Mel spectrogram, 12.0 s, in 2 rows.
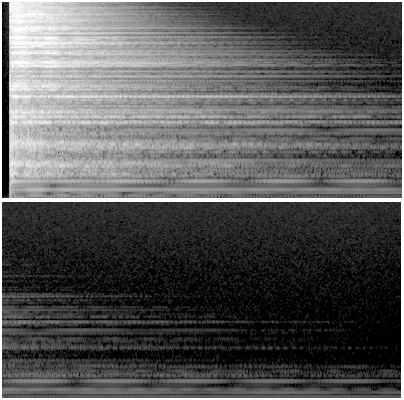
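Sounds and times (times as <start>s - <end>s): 
suspended cymbal crash struck with stick fortissimo: 0.2s - 4.4s.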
